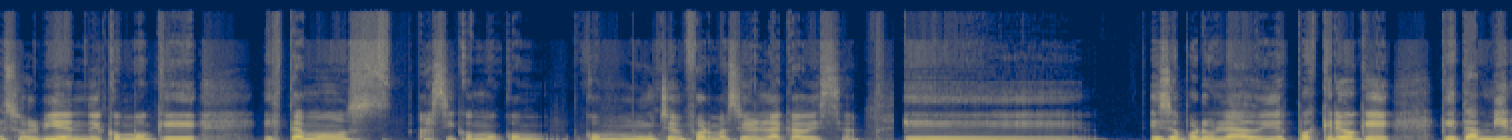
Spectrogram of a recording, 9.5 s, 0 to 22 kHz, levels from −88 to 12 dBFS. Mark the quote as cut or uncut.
cut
